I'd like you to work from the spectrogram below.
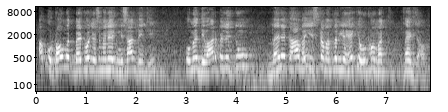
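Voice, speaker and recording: A man with a very high voice delivers a sermon as a chain of anecdotes, acting out the people in them. He is recorded in an echoey room with a faint hum of ambient noise behind him. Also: darkish tone. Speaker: Islamic preacher. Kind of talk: sermon-style storytelling lecture.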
